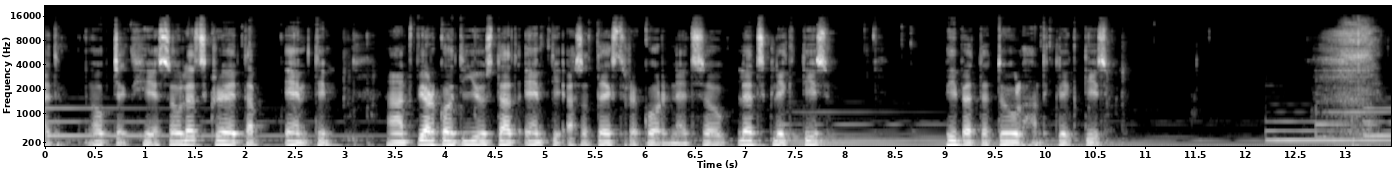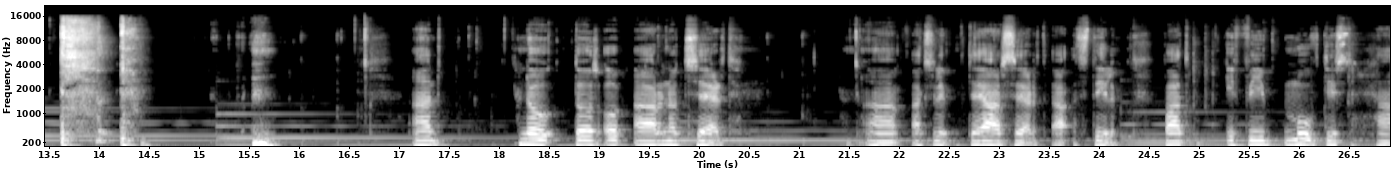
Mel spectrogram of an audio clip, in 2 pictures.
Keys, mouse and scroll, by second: 1.9 shift+a, 5.4 ctrl+s, 5.4-9.1 middle drag, 5.4-9.1 right drag, 9.1-11.9 drag, 11.9-13.8 middle drag, 11.9 shift+z, 21.0 ctrl+s, 21.0-22.7 middle drag, 25.1 shift+z, 25.8-26.9 right drag.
